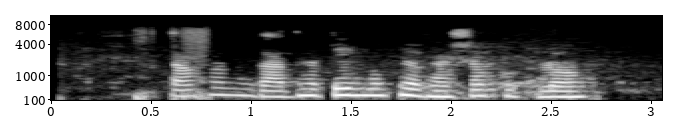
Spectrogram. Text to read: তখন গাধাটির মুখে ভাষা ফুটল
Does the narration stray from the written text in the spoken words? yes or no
no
